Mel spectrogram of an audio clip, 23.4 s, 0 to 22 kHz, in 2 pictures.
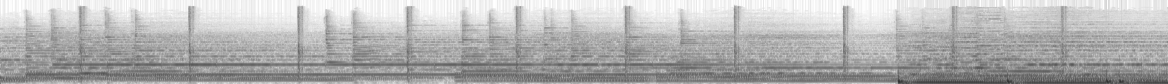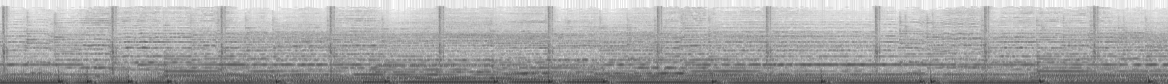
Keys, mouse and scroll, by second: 5.6 shift+click, 5.8 shift+space, 6.5 space, 9.5 shift+e, 15.1 space, 18.3 alt+t.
